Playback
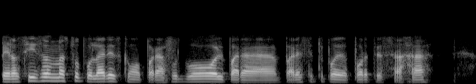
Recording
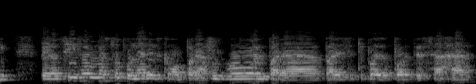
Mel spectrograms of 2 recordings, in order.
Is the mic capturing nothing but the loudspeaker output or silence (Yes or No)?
Yes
